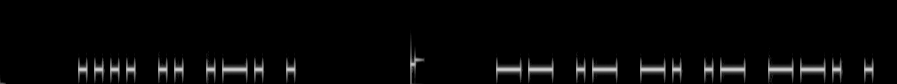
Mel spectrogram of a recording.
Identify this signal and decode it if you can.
Morse code, heard as a keyed tone, about 15 wpm, 700 Hz. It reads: HIRE MANAGE
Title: Sentences from Top 1400 Words - New Word Drill - 15wpm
